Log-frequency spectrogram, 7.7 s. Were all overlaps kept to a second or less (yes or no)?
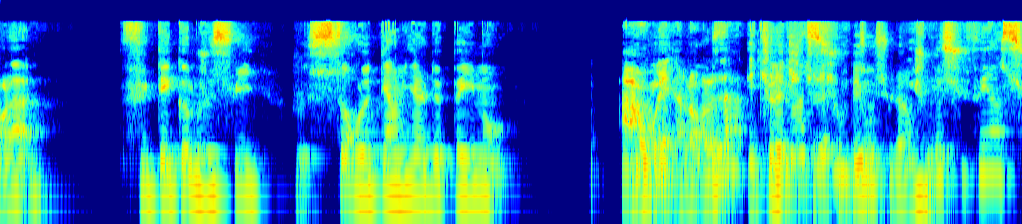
no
